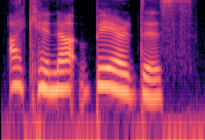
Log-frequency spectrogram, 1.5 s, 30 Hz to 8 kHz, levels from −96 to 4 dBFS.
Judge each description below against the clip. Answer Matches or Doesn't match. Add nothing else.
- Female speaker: Matches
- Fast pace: Doesn't match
